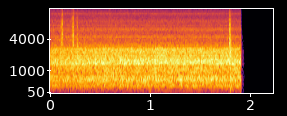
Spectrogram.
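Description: Cobra 2000 GTL Supersnake CB radio hissing with steady sideband static on an open channel with no signal, with two faint clicks near the start and one near the end. The hiss cuts off suddenly just before the end.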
